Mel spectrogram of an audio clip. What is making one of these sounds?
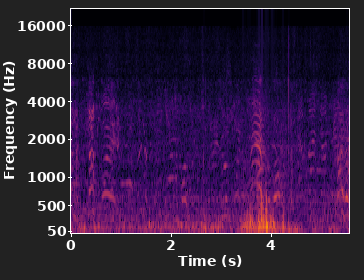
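Football players shout to each other across an open field outdoors.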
